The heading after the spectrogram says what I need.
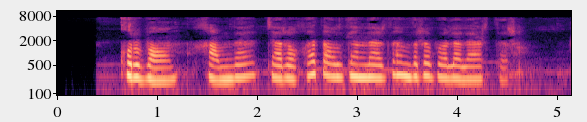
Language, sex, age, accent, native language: Uzbek, female, 25-34, Qashqadaryo, Uzbek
